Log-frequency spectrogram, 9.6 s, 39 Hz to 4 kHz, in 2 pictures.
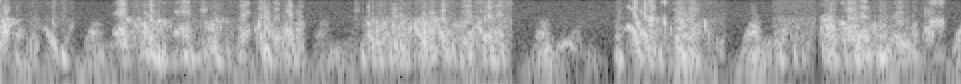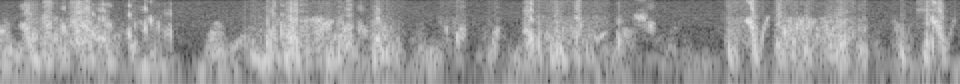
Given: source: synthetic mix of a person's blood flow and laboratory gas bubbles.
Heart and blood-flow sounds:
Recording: Doppler ultrasound of blood flow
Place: precordium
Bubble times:
0.00-0.36 s: bubbles
0.55-1.53 s: bubbles
1.76-2.56 s: bubbles
3.06-3.63 s: bubbles
3.86-4.74 s: bubbles
4.89-5.66 s: bubbles
6.02-6.83 s: bubbles
6.99-7.14 s: bubbles
7.22-7.31 s: bubbles
7.40-8.07 s: bubbles
8.41-9.15 s: bubbles
9.25-9.57 s: bubbles
From the record:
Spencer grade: 4 (maximum detectable bubble signal sounding continuously throughout systole and diastole of every cardiac period, and overriding the amplitude of the normal cardiac signals)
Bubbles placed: only in the low amplitude regions of the cardiac cycle

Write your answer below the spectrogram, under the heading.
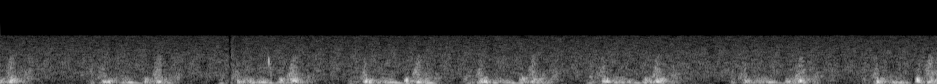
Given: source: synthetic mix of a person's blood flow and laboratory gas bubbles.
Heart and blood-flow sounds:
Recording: Doppler ultrasound of blood flow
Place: precordium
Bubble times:
2.66-2.76 s: bubbles
9.28-9.38 s: bubbles
From the record:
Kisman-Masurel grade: 122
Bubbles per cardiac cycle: 1 to 2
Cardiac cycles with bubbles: 10 to 50%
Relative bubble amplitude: moderate (0.250 to 0.450)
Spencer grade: 2 (many but less than half of the cardiac periods contain bubble signals, singularly or in groups)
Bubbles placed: only in the low amplitude regions of the cardiac cycle

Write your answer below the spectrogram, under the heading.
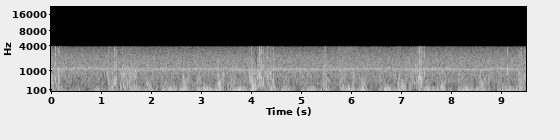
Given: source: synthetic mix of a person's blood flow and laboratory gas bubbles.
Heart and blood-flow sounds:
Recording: Doppler ultrasound of blood flow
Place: precordium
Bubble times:
0.00-0.26 s: bubbles
1.10-1.77 s: bubbles
3.93-4.52 s: bubbles
5.43-5.53 s: bubbles
5.72-6.13 s: bubbles
6.85-7.62 s: bubbles
8.67-8.87 s: bubbles
8.98-9.04 s: bubbles
9.09-9.19 s: bubbles
9.31-9.51 s: bubbles
From the record:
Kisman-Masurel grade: 232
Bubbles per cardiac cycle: several, 3 to 8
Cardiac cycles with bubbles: 50 to 99%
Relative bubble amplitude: moderate (0.250 to 0.450)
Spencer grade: 3 (all of the cardiac periods contain showers or single bubble signals, but not dominating or overriding the cardiac motion signals)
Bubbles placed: anywhere in the cardiac cycle

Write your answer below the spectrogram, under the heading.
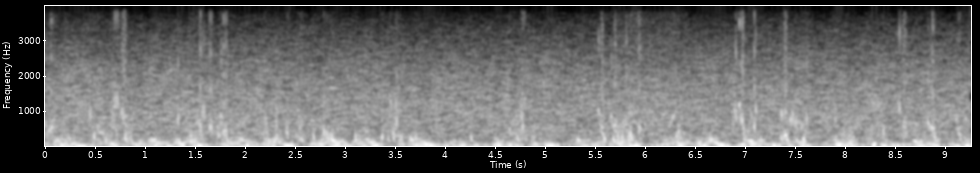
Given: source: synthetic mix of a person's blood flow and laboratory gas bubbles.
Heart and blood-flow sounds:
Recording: Doppler ultrasound of blood flow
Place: precordium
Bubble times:
0.00-0.27 s: bubbles
0.38-0.94 s: bubbles
1.08-1.16 s: bubbles
1.32-1.41 s: bubbles
1.45-1.97 s: bubbles
2.17-2.48 s: bubbles
2.51-2.93 s: bubbles
3.08-3.17 s: bubbles
3.36-3.62 s: bubbles
3.69-3.79 s: bubbles
4.24-4.33 s: bubbles
4.58-5.00 s: bubbles
5.53-6.46 s: bubbles
6.87-7.17 s: bubbles
7.35-7.70 s: bubbles
7.89-8.13 s: bubbles
8.21-8.44 s: bubbles
8.53-8.78 s: bubbles
8.81-9.01 s: bubbles
9.11-9.27 s: bubbles
From the record:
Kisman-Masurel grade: 242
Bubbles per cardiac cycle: several, 3 to 8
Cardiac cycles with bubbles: 100%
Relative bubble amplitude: moderate (0.250 to 0.450)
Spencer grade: 3 (all of the cardiac periods contain showers or single bubble signals, but not dominating or overriding the cardiac motion signals)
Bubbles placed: anywhere in the cardiac cycle

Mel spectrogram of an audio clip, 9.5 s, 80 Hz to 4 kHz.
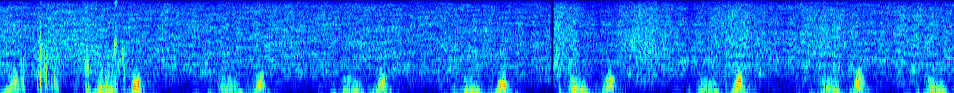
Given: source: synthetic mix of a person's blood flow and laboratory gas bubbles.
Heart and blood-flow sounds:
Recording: Doppler ultrasound of blood flow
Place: precordium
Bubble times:
0.20-0.27 s: bubbles
0.35-0.62 s: bubbles
0.82-1.26 s: bubbles
From the record:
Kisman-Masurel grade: 212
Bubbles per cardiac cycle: several, 3 to 8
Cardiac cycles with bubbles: 1 to 10%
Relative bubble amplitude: moderate (0.250 to 0.450)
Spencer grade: 1 (occasional bubble signal discernible with the cardiac motion signal, with majority of cardiac periods free of bubbles)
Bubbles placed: only in the low amplitude regions of the cardiac cycle

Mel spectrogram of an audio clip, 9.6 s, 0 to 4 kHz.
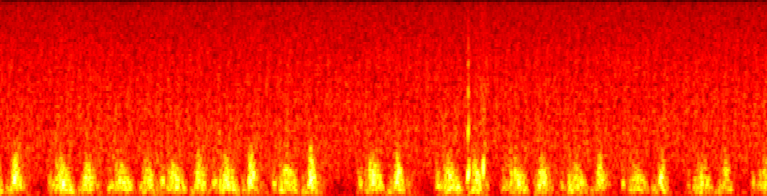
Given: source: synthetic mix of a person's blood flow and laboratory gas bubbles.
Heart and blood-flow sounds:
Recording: Doppler ultrasound of blood flow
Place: precordium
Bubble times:
5.83-5.90 s: bubbles
6.00-6.08 s: bubbles
From the record:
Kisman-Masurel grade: 113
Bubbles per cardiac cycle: 1 to 2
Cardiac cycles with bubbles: 1 to 10%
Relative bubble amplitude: loud (0.450 to 0.775)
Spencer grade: 1 (occasional bubble signal discernible with the cardiac motion signal, with majority of cardiac periods free of bubbles)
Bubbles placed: anywhere in the cardiac cycle

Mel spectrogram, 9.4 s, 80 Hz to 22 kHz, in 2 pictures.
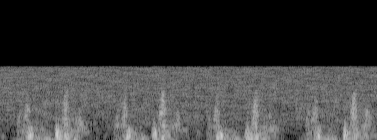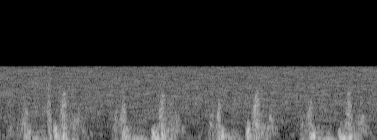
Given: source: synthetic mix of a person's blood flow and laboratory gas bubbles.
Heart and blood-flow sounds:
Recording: Doppler ultrasound of blood flow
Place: precordium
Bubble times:
5.30-5.38 s: bubbles
From the record:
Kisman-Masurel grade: 121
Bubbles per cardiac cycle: 1 to 2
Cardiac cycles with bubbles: 10 to 50%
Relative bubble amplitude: barely perceptible (0.100 to 0.250)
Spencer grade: 2 (many but less than half of the cardiac periods contain bubble signals, singularly or in groups)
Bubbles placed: only in the low amplitude regions of the cardiac cycle

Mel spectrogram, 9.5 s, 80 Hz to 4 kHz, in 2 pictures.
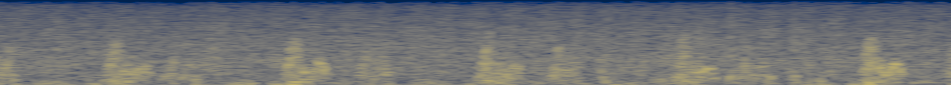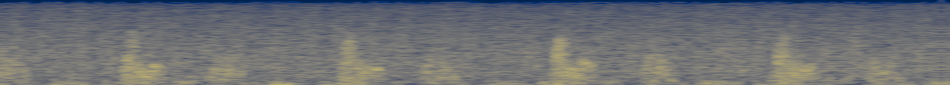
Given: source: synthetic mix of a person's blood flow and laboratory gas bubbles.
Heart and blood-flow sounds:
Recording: Doppler ultrasound of blood flow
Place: precordium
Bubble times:
3.01-3.12 s: bubbles
3.18-3.51 s: bubbles
3.67-3.75 s: bubbles
3.98-4.20 s: bubbles
From the record:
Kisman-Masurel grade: 211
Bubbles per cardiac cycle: several, 3 to 8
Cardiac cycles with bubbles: 1 to 10%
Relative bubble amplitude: barely perceptible (0.100 to 0.250)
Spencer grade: 1 (occasional bubble signal discernible with the cardiac motion signal, with majority of cardiac periods free of bubbles)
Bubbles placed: only in the low amplitude regions of the cardiac cycle

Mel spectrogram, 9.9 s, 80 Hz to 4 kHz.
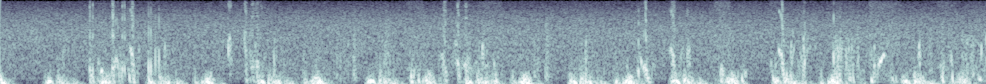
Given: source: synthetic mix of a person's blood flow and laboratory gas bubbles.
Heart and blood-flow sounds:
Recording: Doppler ultrasound of blood flow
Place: precordium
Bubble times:
0.86-1.41 s: bubbles
1.46-1.61 s: bubbles
2.25-2.34 s: bubbles
2.43-2.68 s: bubbles
4.06-4.24 s: bubbles
4.39-5.02 s: bubbles
6.34-6.56 s: bubbles
6.68-6.90 s: bubbles
7.14-7.30 s: bubbles
7.34-7.48 s: bubbles
7.68-8.12 s: bubbles
8.31-8.65 s: bubbles
8.68-9.03 s: bubbles
9.37-9.57 s: bubbles
9.61-9.87 s: bubbles
From the record:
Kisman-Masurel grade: 232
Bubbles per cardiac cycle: several, 3 to 8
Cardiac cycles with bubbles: 50 to 99%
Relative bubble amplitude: moderate (0.250 to 0.450)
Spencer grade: 3 (all of the cardiac periods contain showers or single bubble signals, but not dominating or overriding the cardiac motion signals)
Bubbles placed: anywhere in the cardiac cycle

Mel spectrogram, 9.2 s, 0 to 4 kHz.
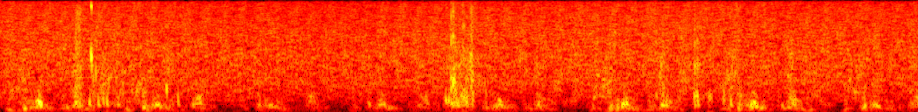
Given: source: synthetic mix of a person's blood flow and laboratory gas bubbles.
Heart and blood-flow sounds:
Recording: Doppler ultrasound of blood flow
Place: precordium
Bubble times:
0.73-1.27 s: bubbles
1.64-1.82 s: bubbles
4.43-4.77 s: bubbles
6.52-6.72 s: bubbles
6.92-7.03 s: bubbles
7.07-7.14 s: bubbles
7.22-7.38 s: bubbles
From the record:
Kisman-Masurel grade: 222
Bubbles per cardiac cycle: several, 3 to 8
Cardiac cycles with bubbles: 10 to 50%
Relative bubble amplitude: moderate (0.250 to 0.450)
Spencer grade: 2 (many but less than half of the cardiac periods contain bubble signals, singularly or in groups)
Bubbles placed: only in the low amplitude regions of the cardiac cycle

